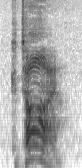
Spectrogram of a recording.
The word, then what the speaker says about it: Catan: How do you pronounce Klaus Teuber's The Settlers of Catan? – There we go.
